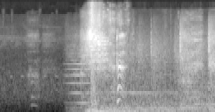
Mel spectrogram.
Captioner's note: Riley grunting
